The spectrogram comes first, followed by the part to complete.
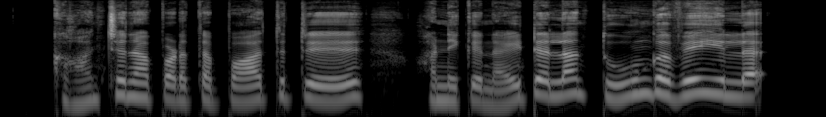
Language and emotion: Tamil, fearful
